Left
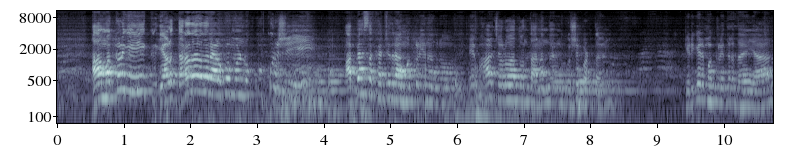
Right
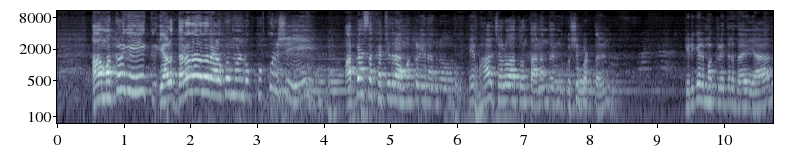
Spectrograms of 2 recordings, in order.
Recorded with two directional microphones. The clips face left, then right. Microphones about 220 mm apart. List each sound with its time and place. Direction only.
0.5 s a man's voice: 55° right (ahead or behind)
9.4 s a man's voice: 50° right (ahead or behind)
